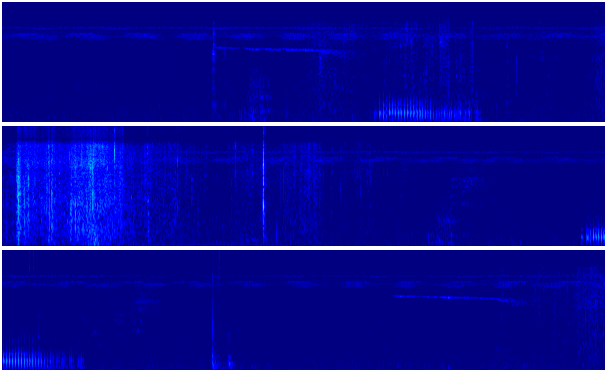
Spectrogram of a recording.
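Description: A dying monkey gives two short, low moans about eight seconds apart, over a steady high insect drone. Between them comes the loudest sound, a burst of rustling lasting about a second and a half, and two short falling whistles are heard, one near the start and one near the end.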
